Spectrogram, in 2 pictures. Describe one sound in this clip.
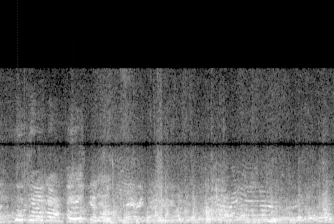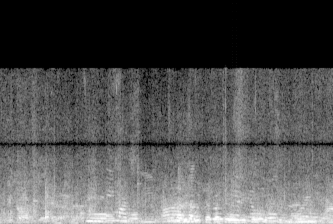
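Young children chatter and call out excitedly close by.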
